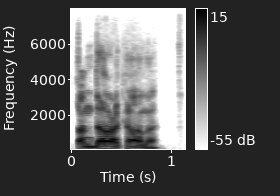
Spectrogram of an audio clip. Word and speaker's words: Sundara Karma: This is Happy Family by Sundarama Karma. – Sundara Karma. – I definitely said it wrong.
